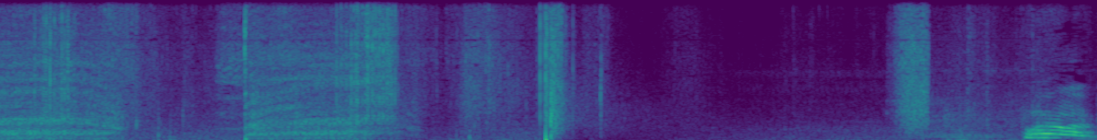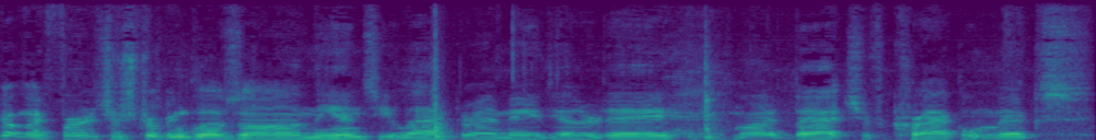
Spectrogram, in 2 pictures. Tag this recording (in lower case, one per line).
crackle
speech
